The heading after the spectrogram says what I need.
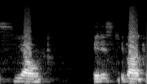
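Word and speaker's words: cout: तो इसके बाद क्या है, इसके बाद सी आउट है, प्रोनाउंस्ड इज सी आउट।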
